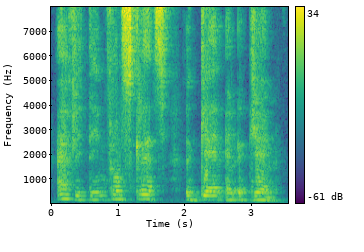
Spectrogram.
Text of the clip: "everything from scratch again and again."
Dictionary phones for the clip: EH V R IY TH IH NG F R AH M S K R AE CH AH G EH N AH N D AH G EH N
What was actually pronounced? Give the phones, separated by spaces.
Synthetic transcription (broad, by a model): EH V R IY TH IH NG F R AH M S K R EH S AH G EH N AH N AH G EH N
